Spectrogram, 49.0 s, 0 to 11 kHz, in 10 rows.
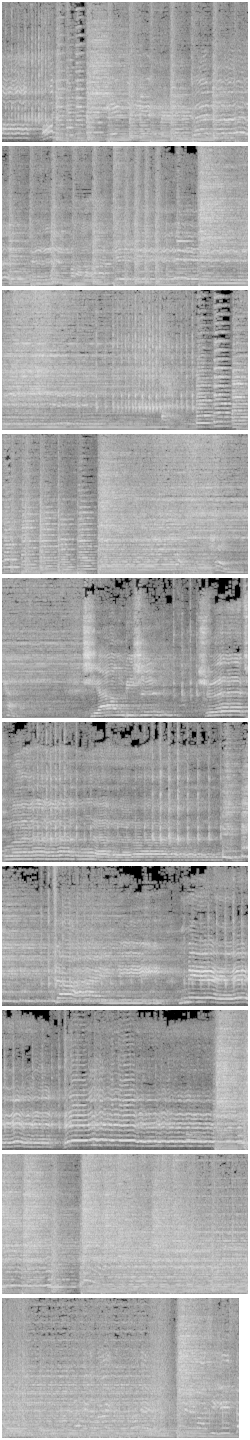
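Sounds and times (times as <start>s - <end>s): live band playing pop song: 0.0s - 49.0s
woman singing into a microphone: 2.0s - 12.0s, 21.3s - 29.4s, 30.4s - 41.8s, 45.7s - 49.0s.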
